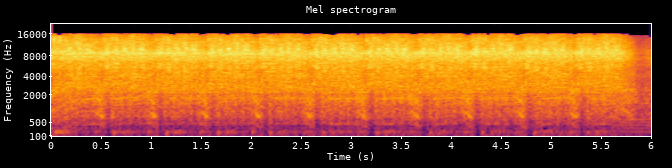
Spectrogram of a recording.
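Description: Audi 3.0 TDI V6 diesel engine being cranked on its starter motor without firing, for a compression test of the third cylinder: a steady loud rush with a regular pulse of compression strokes, starting abruptly and stopping just before the end. The cylinder holds 26 kg/cm² of compression, a healthy reading matching the others.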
